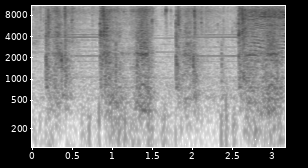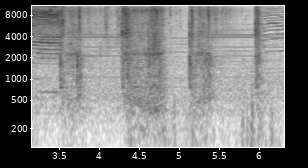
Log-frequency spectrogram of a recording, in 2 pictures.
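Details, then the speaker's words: Big truck, cold winter day, after cleaning starter cables and charging battery: labored uneven cranking, heavy stroke about once a second, no catch; weak crank, battery likely still low, starter or solenoid suspected. "well we're not getting quite enough power around here but it's good at least we're getting power every time I hit the starter so maybe it was just dirty cables up here"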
